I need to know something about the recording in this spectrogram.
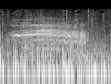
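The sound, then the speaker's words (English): A loud horse whinny rises and wavers for about a second and a half, with a rapid clatter of hooves underneath it throughout. “Now, Liam, cue sound effects.”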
